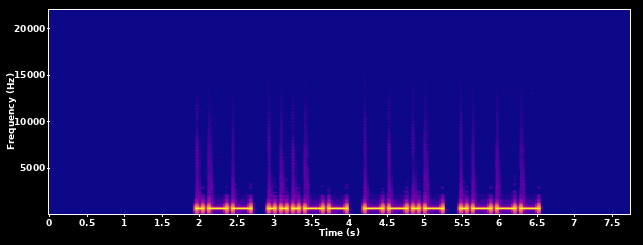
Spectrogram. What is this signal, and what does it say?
Morse code, heard as a keyed tone, about 15 wpm, 700 Hz. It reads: W3QJ
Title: USA Call Signs - 4 Characters - Repeated 3x - 15wpm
